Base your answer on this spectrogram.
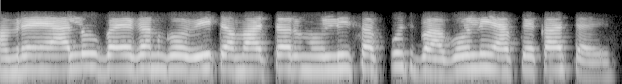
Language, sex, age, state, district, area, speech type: Hindi, female, 45-60, Uttar Pradesh, Mau, urban, conversation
